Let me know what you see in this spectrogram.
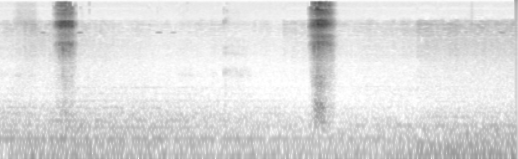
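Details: Simulated allergy sneezing by a female performer in a cinema-date scenario, sneezes she tries to muffle that come out embarrassed but loud.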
